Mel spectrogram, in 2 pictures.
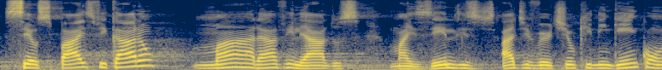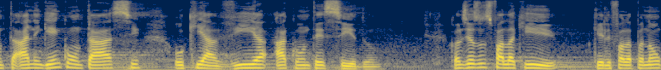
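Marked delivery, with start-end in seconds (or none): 0.0-10.4 slow, measured scripture reading. Acted. Preacher reading the girl's raising to the congregation, slow and solemn. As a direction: read the verses out deliberately, with weighty pauses.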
